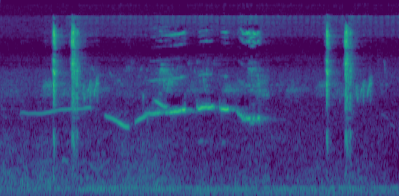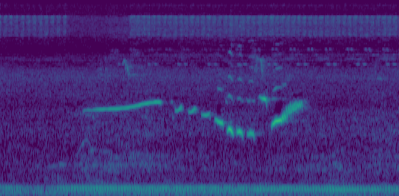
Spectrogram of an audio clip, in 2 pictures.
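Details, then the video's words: White-rumped shama trapped in northwest Vietnam while fighting: clear whistled phrases, some rising and some falling, with sliding notes and a run of short descending notes. Sharp clicks and a steady low hum sit underneath. "chim chòe lửa Tây Bắc đấu nhau"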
